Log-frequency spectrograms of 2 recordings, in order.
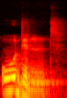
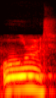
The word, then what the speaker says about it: would: ওকে, আমরা যদি এখানে আরেকটা বিষয় লক্ষ্য করি, এখানে কিন্তু উড রে আমরা ওল্ড বলি অনেকে, এটা কিন্তু ভুল প্রোনাউন্সিয়েশন, সঠিক না। এখানে কিন্তু এলটা সাইলেন্ট থাকবে, সো আমরা কি বলবো would not, would not এর কন্ট্রাক্টেড ফর্ম কি হবে wouldn't, wouldn't.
